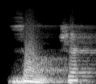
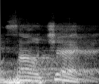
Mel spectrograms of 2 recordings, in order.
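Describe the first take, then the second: First: The voice has no echo effect. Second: The voice has a heavier echo effect. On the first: "Wala pa yung ano, wala pa yung echo" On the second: "fifty percent ang echo"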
